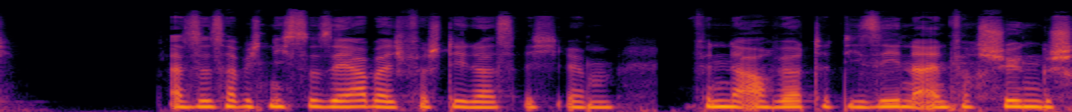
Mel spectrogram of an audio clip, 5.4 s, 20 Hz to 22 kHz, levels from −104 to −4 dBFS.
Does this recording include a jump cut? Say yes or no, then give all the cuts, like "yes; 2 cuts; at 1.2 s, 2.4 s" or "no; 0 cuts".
yes; 2 cuts; at 3.3 s, 3.9 s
